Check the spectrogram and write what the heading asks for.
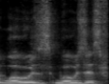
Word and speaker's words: Woses: Woses. I kept reading that as Moses, like pronouncing it as Moses, but with a W. – Woses. Yeah.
